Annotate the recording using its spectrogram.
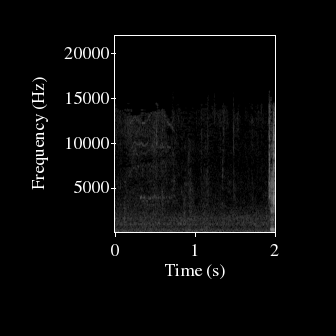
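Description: Low, steady outdoor background noise in a pause between speech, with a voice starting just before the end.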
